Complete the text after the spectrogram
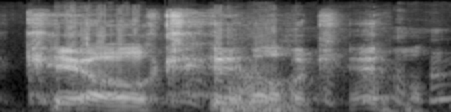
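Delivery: high, laughing chant of kill; giggling menacing chant; Doctor Lulu voice. Retold or imitated. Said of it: "Doctor Lulu's voice in my head".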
